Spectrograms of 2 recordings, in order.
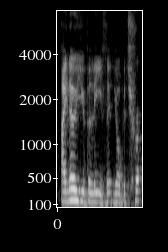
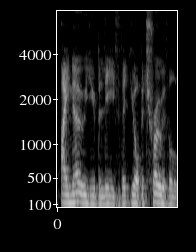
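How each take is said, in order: First: It is read in the speaker's ordinary voice. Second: It is read in a low, menacing character voice.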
